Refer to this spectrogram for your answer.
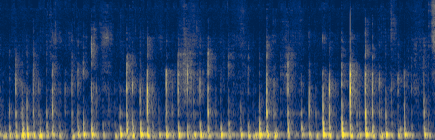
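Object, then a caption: Cloth-covered hardcover book. Fingertips and nails tap and scratch the textured cloth cover of a thick, solid black hardcover book held in the hands. The result is a fast, dense run of short, dull taps with low, muffled body and very little high-frequency content, mixed with soft scratching.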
